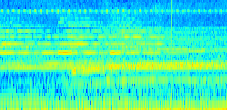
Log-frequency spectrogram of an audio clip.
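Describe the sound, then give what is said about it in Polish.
In the Medina district of Dakar, Senegal, a wavering, drawn-out chanted call to prayer blends with the steady ringing of a nearby church's bells, their sustained tones overlapping continuously throughout, fairly loud with a constant low rumble underneath. “Wołanie na modlitwę miesza się z dźwiękiem dzwonów pobliskiego kościoła.”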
